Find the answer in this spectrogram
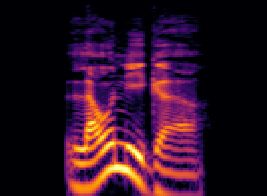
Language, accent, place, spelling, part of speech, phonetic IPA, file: German, Germany, Berlin, launiger, adjective, [ˈlaʊ̯nɪɡɐ], De-launiger.ogg
- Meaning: 1. comparative degree of launig 2. inflection of launig: strong/mixed nominative masculine singular 3. inflection of launig: strong genitive/dative feminine singular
